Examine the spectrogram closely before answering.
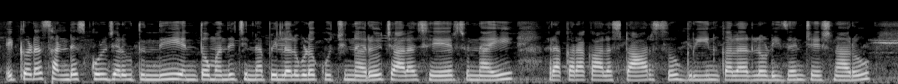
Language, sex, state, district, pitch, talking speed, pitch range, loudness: Telugu, female, Andhra Pradesh, Anantapur, 215 Hz, 135 wpm, 205-225 Hz, -14 LUFS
